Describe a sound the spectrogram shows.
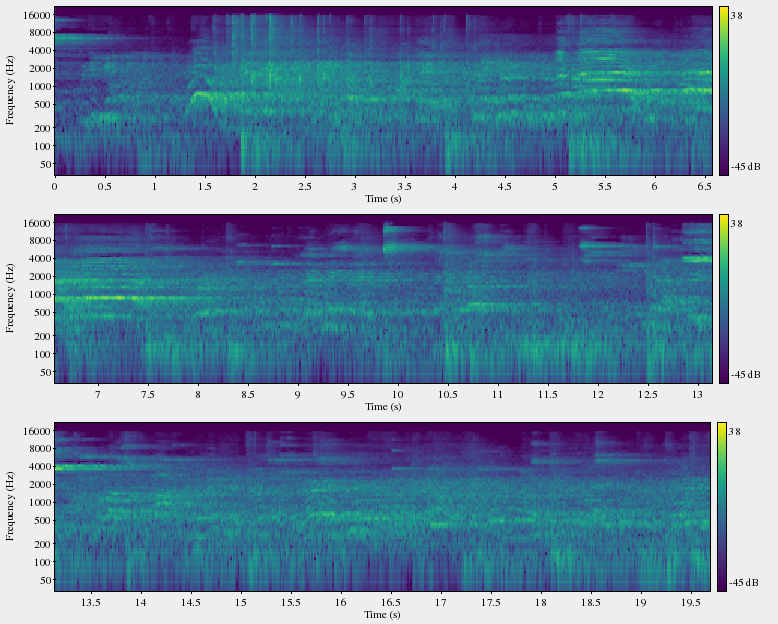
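Young men shout and call to each other across the court.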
